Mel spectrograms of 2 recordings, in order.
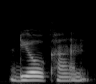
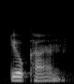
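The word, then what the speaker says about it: りょかん: The next one is ryokan, and you have ri, chisai yo, kan, ryokan, ryokan.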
